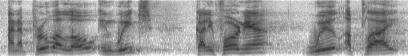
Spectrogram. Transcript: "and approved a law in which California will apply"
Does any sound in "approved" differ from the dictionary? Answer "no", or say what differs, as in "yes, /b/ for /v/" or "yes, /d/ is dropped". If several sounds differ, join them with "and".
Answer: yes, /d/ is dropped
